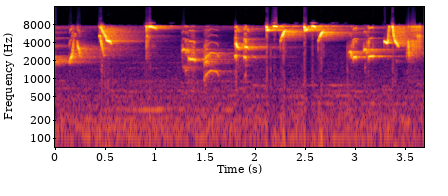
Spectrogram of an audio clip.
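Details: Chestnut-capped thrush in continuous ngerol song: clear, high whistled notes, some rising and some sliding down, mixed with short buzzy chirps, about two to three notes each second with brief gaps.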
